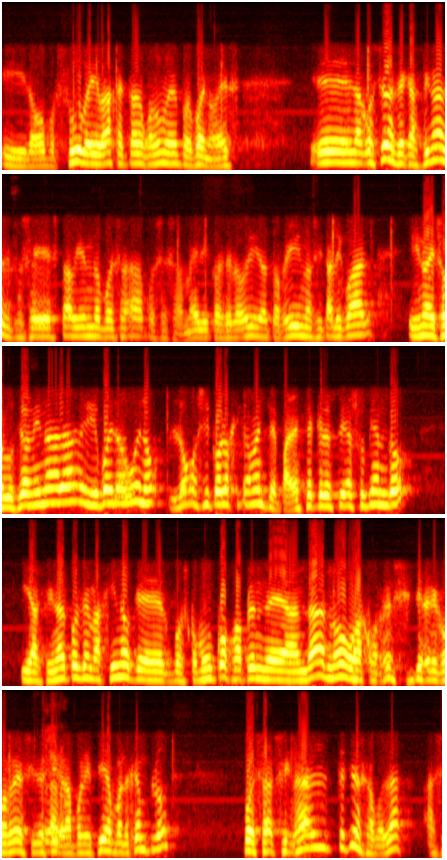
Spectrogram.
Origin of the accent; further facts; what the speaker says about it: Bilbao, Basque Country, Spain; como soy de Bilbao, pues lo tengo que tener muy alto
